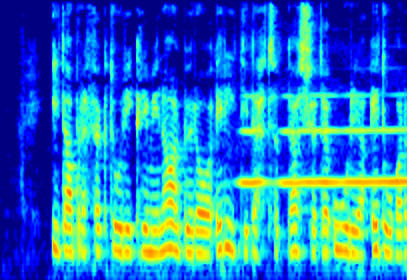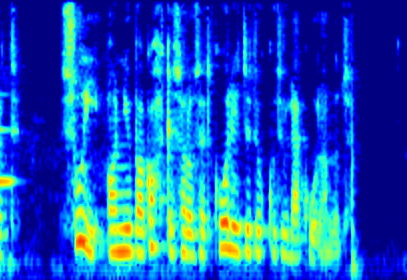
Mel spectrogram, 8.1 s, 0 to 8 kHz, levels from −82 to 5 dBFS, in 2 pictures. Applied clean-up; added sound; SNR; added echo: none; Wind instrument, woodwind instrument; 4 dB; none.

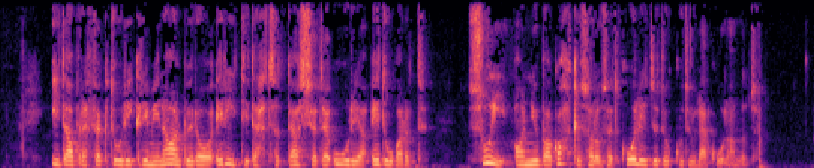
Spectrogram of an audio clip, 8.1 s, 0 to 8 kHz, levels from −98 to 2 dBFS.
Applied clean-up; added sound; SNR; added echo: none; none; none; none.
